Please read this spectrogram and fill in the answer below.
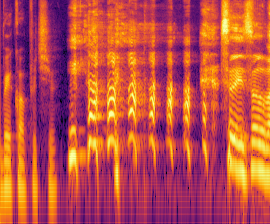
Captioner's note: laughing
